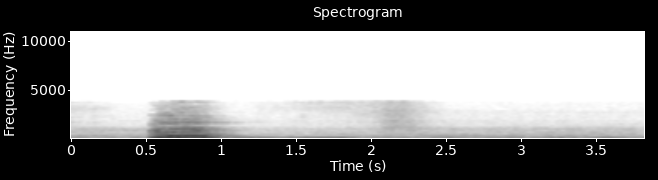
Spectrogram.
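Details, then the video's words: Pug bark replayed in slow motion: a single deep, drawn-out, roaring burst lasting about half a second, low and rough with a strong booming base, then a faint fading growl-like tail over low background noise. "Pug barking in slow motion. Weird sound!"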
